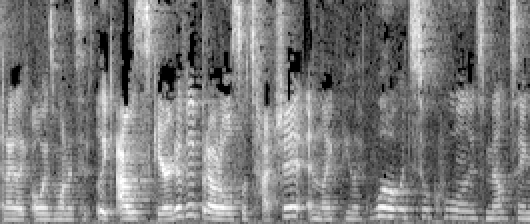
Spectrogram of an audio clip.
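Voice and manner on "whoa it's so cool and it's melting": ordinary talk, nothing marked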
